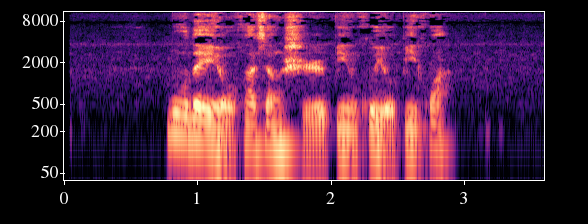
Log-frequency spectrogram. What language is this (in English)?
Chinese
